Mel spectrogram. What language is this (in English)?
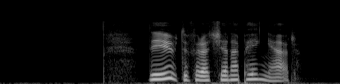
Swedish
